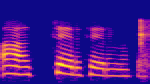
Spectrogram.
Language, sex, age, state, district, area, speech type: Tamil, female, 18-30, Tamil Nadu, Thoothukudi, rural, conversation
